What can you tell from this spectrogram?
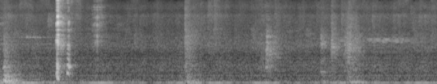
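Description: Pencil drawing on notebook paper in short strokes, with two sharp clicks about a second in over a low steady hum.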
